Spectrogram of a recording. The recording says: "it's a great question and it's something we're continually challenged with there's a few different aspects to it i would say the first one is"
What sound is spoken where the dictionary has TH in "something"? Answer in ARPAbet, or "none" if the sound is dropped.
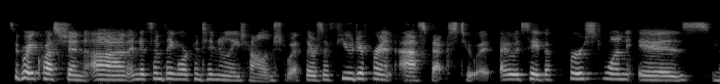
TH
